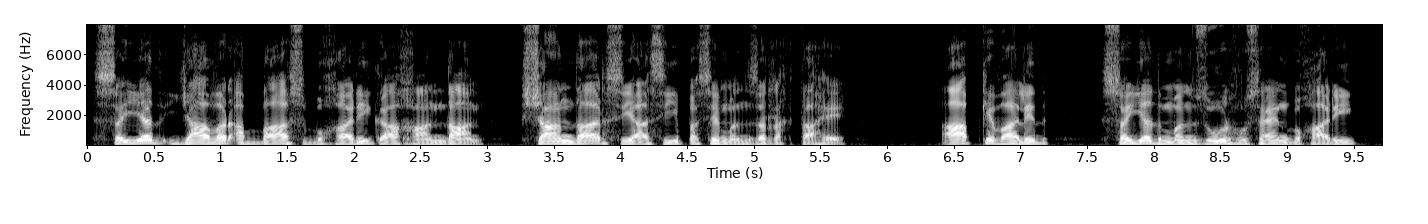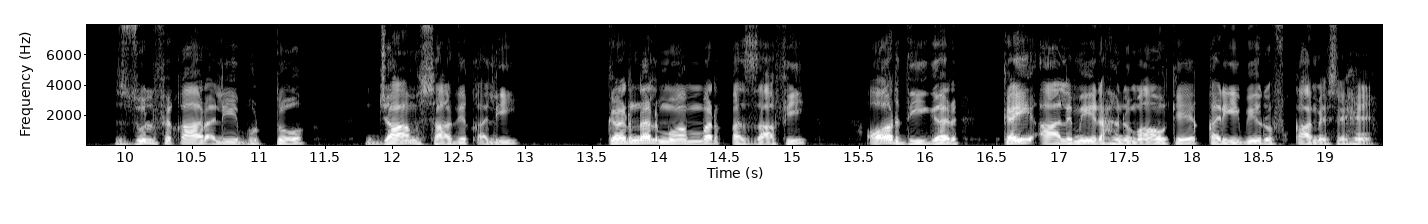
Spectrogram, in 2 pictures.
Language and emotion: Urdu, neutral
